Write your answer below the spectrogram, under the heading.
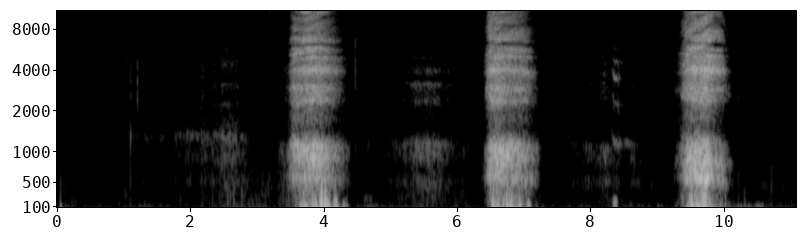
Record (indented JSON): {
  "exhalation_length": "11.1 s",
  "exhalation_amplitude": 5242,
  "exhalation_signal_mean_std_ratio": 0.34,
  "survey_phase": "beta (2021-08-13 to 2022-03-07)",
  "age": "18-44",
  "gender": "Male",
  "wearing_mask": "No",
  "symptom_none": true,
  "smoker_status": "Never smoked",
  "respiratory_condition_asthma": false,
  "respiratory_condition_other": false,
  "recruitment_source": "REACT",
  "submission_delay": "1 day",
  "covid_test_result": "Negative",
  "covid_test_method": "RT-qPCR"
}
